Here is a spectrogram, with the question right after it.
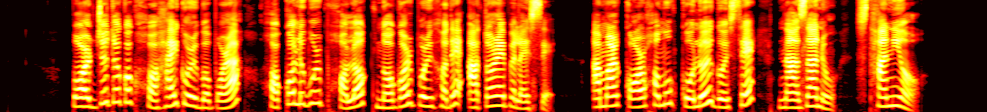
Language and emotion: Assamese, angry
